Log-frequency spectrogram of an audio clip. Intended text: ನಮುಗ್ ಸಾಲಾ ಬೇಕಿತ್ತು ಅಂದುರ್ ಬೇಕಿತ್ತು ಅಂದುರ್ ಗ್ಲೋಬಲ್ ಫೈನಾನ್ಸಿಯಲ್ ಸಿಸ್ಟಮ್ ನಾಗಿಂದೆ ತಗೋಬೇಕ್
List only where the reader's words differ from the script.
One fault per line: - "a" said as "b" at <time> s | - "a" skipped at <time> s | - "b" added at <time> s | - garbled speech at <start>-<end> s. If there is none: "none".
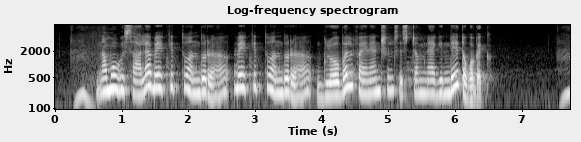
none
